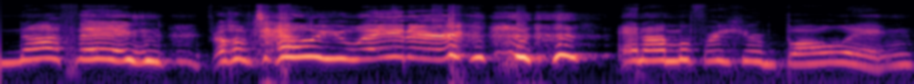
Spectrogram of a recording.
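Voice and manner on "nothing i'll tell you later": loud, high, drawn-out yell. Retelling her mom yelling back at her dad: retelling mom's yell. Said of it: "my mom yells at him and is like".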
